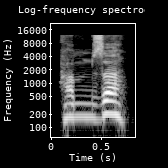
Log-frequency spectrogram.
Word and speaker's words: همزة: واو ها، ها ها همزة، حمزة حمزة হামজা। حمزة حمزة حمزة মানে হামজা উচ্চারণ করার সময় শেষে হামজা, জিম যেন না হয়, حمزة হামজা, حمزة حمزة যা হবে হামজা, حمزة حمزة حمزة হামজা।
